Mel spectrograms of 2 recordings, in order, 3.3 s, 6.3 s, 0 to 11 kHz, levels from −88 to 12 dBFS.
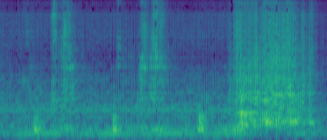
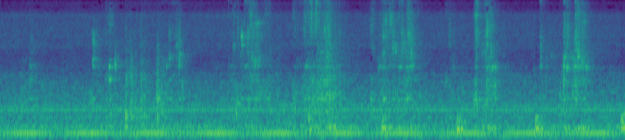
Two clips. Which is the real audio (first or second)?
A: second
